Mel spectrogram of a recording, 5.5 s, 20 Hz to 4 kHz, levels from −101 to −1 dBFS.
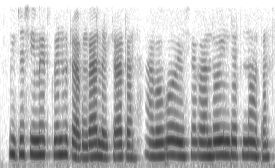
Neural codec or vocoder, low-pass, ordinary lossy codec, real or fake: none; 3.6 kHz; none; real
